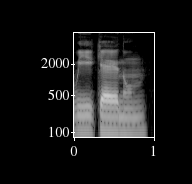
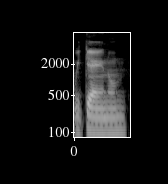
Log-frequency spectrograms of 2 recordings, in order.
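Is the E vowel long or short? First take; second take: long; short. First: The E vowel is held long. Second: The E vowel is said short. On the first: The speaker calls it right. "this E vowel should be uh, longer" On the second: The speaker calls it wrong.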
